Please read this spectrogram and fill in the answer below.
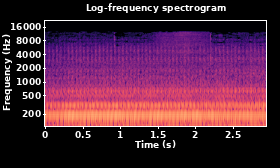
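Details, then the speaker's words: Electric fuel pump priming on a car being filled with petrol and coolant before start: steady rapid ticking about four per second over low hum, not stopping at pressure; no leaks seen, owner wonders if it's overcoming the float and flooding. "I thought that uh fuel pumps stopped ticking when they've uh when they've got up the pressure"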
